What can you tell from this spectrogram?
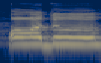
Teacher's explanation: دال ساکن ہے اور حروف قلقلہ میں سے ہے، تو اس لیے ہم نے اس کو ہلا کر پڑھنا ہے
